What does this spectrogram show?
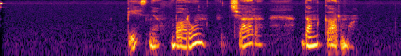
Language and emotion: Russian, neutral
